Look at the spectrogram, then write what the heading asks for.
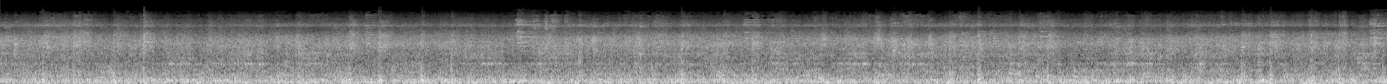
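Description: Norfolk Southern freight train of covered hopper cars rolling past, a steady rumble of steel wheels on the rails.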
